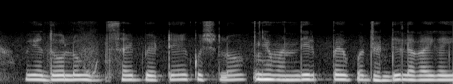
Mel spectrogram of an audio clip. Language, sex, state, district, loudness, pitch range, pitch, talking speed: Hindi, female, Maharashtra, Chandrapur, -14 LUFS, 210-220 Hz, 215 Hz, 210 wpm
